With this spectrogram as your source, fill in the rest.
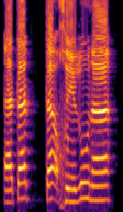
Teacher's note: تا کو تا کے ساتھ پلس کرنا ہے، تا میں سختی کرنی ہے ، خا کو موٹا پڑھنا ہے، ذال کو نرم پڑھنا ہے،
